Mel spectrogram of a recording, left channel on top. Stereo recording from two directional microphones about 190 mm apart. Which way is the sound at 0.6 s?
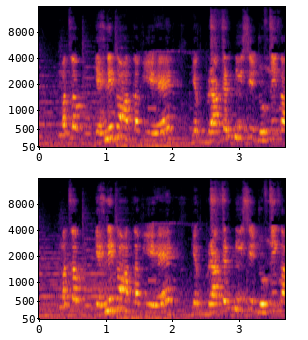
Centre (ahead or behind).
